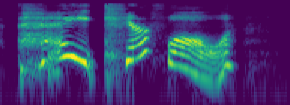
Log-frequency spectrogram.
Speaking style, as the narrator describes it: She squealed, all excited and flushed at having been caught

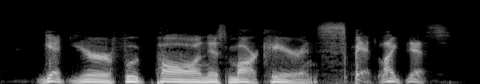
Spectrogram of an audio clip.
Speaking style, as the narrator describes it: he snarled

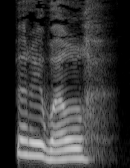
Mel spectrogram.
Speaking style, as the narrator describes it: he sighed

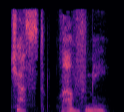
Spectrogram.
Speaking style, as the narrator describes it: she whispered

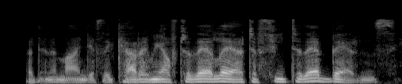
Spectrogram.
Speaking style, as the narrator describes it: he murmured

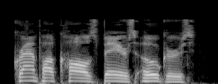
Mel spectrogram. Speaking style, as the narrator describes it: Kendra explained loudly

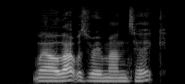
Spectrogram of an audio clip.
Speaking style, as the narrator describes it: I say dryly

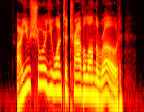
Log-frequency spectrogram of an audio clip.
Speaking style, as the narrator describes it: Amanda called out behind him

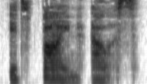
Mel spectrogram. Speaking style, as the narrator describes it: Wade snaps

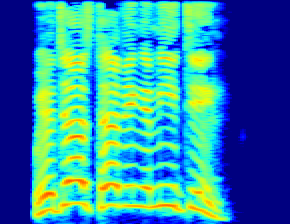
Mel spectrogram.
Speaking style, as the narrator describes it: a commander kept yelling through the mayhem

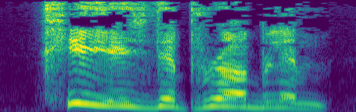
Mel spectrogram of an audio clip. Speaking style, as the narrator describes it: shouted Chernobog

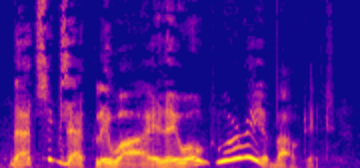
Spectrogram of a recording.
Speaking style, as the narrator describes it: Miranda said cheerfully

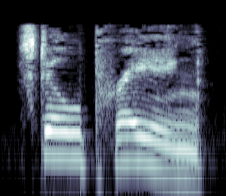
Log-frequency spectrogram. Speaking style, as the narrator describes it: Clark groaned

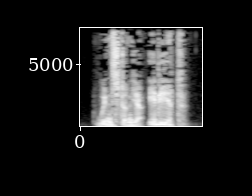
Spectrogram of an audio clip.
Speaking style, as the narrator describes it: Cuthbert hissed

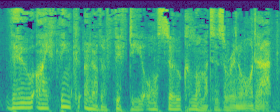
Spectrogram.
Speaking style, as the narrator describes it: he said sternly

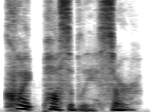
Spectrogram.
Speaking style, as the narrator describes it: she said quietly

